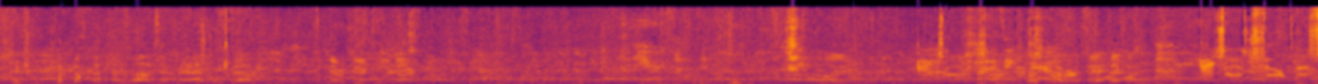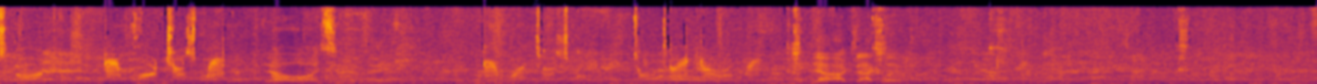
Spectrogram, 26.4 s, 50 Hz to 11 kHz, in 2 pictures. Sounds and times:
Speech: 0.0 - 26.3.

